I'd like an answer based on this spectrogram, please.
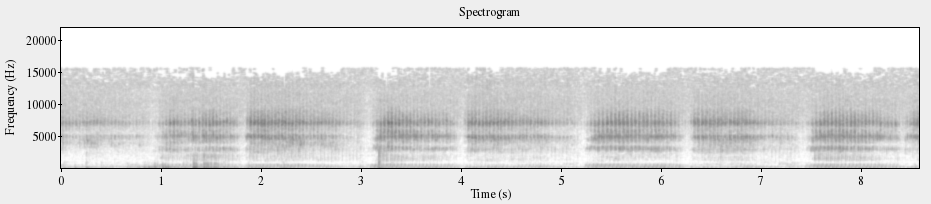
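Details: Four-month-old British Shorthair kitten sleeping after a meal, giving loud snores: raspy, hissing breaths that repeat steadily about once a second, each swelling and fading, with a low rumbling undertone throughout.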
